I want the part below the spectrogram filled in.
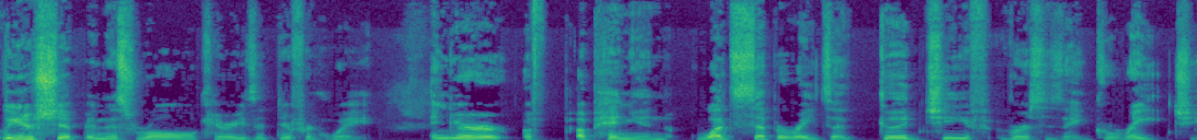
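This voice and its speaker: On a very clean recording with a silent background, a man with a medium-pitched, dark, mellow tone speaks fairly slowly, with very wide pitch swings and big swings in loudness. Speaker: interviewer, series host. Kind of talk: interview question.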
